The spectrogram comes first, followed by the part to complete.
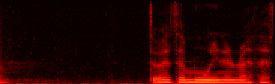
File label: "mwyn", Welsh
